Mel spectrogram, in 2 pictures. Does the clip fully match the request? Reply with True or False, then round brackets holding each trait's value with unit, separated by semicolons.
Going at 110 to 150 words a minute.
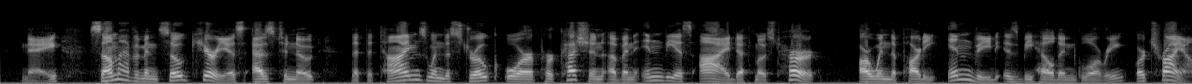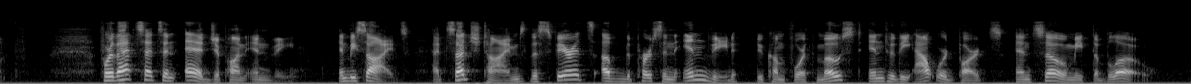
False (165 wpm)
